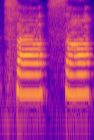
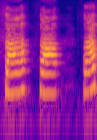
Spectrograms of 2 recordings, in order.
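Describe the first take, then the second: First: The s sound has a sharp whistling hiss. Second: The s sound is soft without a whistle.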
